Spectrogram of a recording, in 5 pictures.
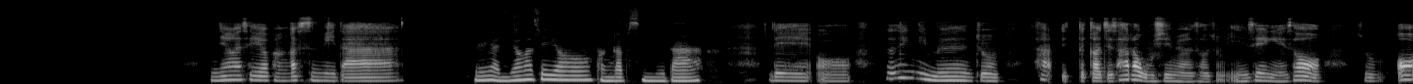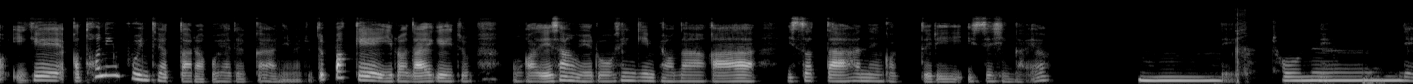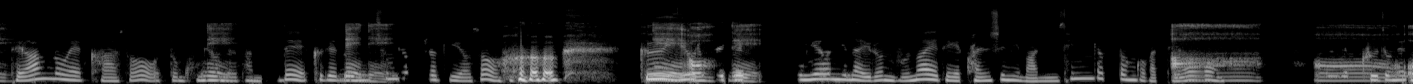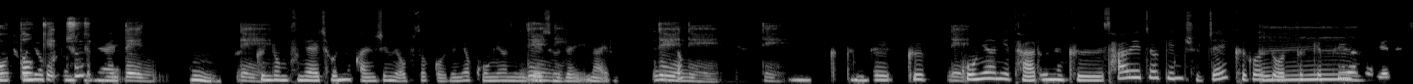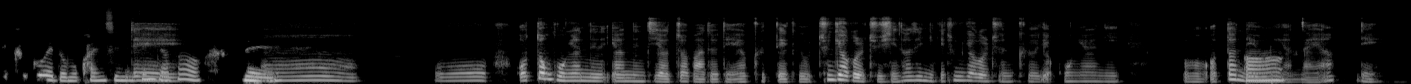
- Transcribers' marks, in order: tapping; static; distorted speech; laugh; other background noise; unintelligible speech
- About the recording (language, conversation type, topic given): Korean, unstructured, 내 인생에서 가장 뜻밖의 변화는 무엇이었나요?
